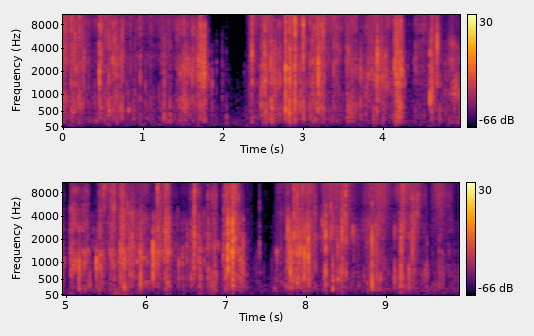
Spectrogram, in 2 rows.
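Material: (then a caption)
Paper. Hands with long nails turn and flatten the crumpled, crinkled pages of an open glossy paper magazine. The result is dense, bright crinkling and crunching with quick rustles. There are brief quiet gaps near 2 and 7.5 seconds.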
